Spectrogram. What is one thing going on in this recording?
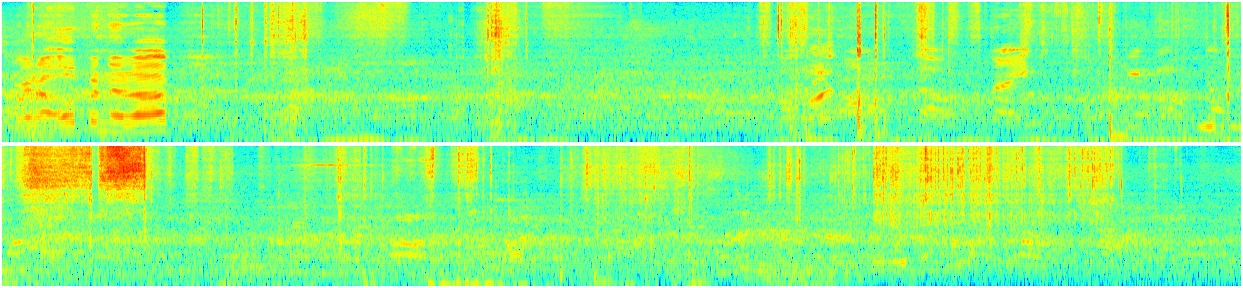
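Cardboard scrapes and rustles as a box is cut open.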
